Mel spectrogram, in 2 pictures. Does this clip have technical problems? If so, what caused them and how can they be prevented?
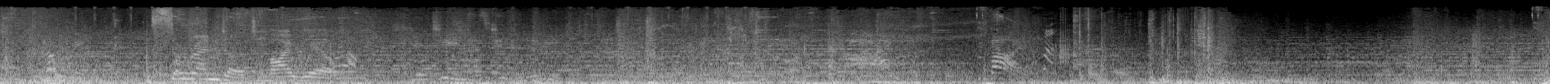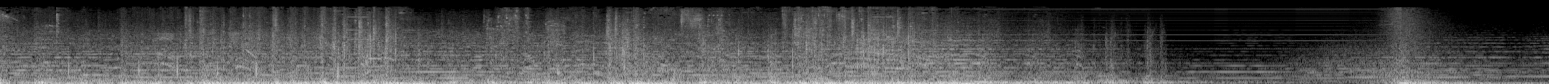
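Yes. From 23.41 s to 29.47 s there is USB whine: a fixed-pitch tone built on 1 kHz, with its strongest component at 14 kHz, sitting roughly 25 dB below the sound. The bus draws current in 1 ms frames, and that periodic load leaks into the audio through shared power or ground. Mains hum sits at 50 or 60 Hz and its harmonics, so the 1 kHz spacing marks this as USB whine. To prevent it, power the interface separately or use a USB isolator.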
